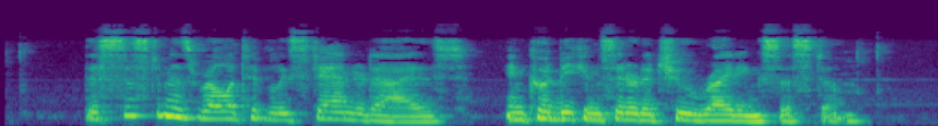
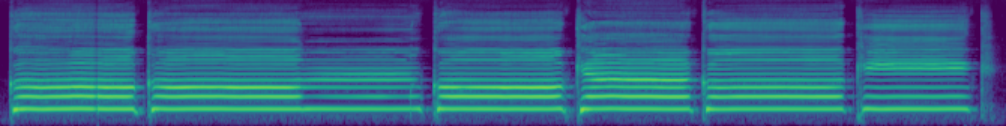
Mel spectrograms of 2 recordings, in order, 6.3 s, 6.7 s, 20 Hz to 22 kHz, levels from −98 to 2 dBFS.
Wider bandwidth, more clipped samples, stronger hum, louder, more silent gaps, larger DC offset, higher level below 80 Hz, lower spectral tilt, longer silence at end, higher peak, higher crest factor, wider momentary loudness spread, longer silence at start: second, 9.6 kHz vs 18 kHz; neither; neither; about the same, -20 LUFS vs -21 LUFS; neither; neither; first, -64 dBFS vs under -90 dBFS; first, -4.5 dB/octave vs 1 dB/octave; first, 0.5 s vs 0.15 s; first, -4 dBFS vs -10 dBFS; about the same, 16 dB vs 12 dB; about the same, 10 LU vs 9 LU; first, 0.55 s vs 0.05 s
